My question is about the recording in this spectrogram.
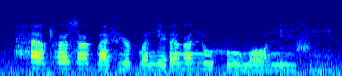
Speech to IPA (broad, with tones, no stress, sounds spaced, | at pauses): h æ˦˨ ɖʱ œ˦ z œ˦ b æ˨ fʲ ə˞˦ b ə˨ n i˨ ɽ ɛ˦ ɳ œ˦ n u˦ h u˦˨ w o˦˨ n i˦˨ f i˨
